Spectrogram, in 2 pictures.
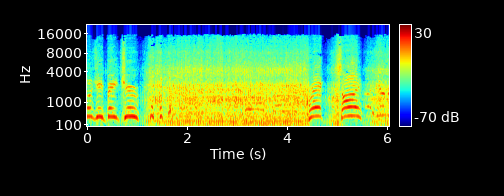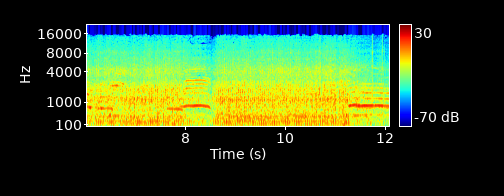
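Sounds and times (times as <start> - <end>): lawn mower engine running: 1.0 - 11.8.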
